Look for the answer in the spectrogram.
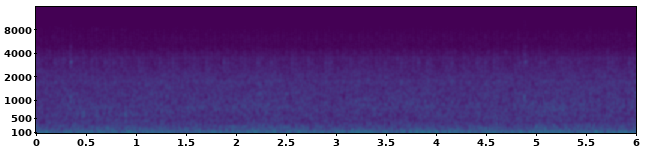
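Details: Honda Civic turbo build (cheap eBay turbo), first start after a year of building, idling with the oil line draining into a cup. Constant low rumble with no misses or knocks and an even idle.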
